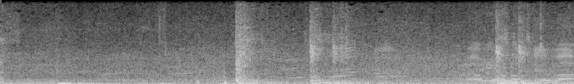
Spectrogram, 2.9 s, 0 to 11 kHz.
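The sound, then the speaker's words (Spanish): A bullring's toril gate swings open and the fifth young bull bursts into the ring at the opening novillada of the Málaga fair, at 9:16: a few sharp, loud bangs and thuds ring out over a steady, noisy arena murmur. “Ahí oímos cómo está abierta la puerta de Toriles para que salte al ruedo el quinto novillo cuando son las 9 y 16 minutos.”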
